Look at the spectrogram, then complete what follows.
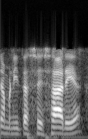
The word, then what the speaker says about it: Amanita caesarea: Se escribe caesárea, pero se le suele decir Amanita cesárea.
